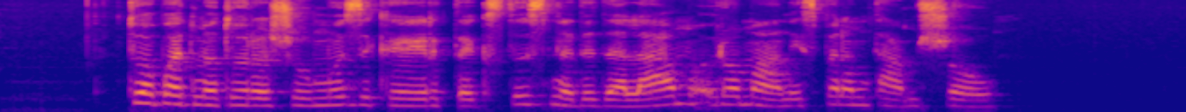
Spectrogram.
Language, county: Lithuanian, Vilnius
